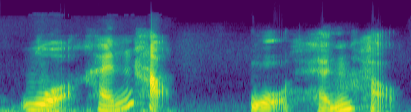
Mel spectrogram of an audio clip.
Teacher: the tone in 我 is a little bit different. It sounds shorter, right? Yeah. So if we give the full third tone, 我很好, then Chinese would take forever. · It goes 3, 2, 3. · So we don't change that first tone, 我. We keep it as a third tone, and then 很好. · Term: half third tone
